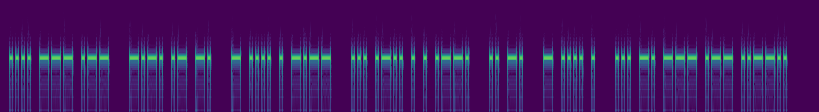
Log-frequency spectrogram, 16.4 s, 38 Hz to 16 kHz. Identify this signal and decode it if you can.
Morse code, heard as a keyed tone, about 20 wpm, 700 Hz. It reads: HOW CAN THEY SLEEP IN THE SNOW?
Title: Sentences from Top 1000 Words - Review Part 3 - 20wpm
